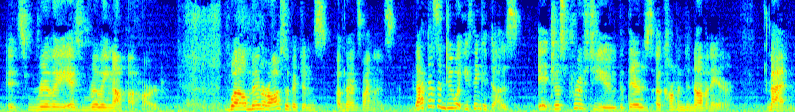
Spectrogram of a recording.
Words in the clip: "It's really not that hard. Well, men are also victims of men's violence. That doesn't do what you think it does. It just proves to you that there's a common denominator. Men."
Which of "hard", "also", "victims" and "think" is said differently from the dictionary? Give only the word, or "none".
none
